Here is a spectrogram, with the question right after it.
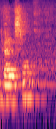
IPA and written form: ˡpensl (pencil)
